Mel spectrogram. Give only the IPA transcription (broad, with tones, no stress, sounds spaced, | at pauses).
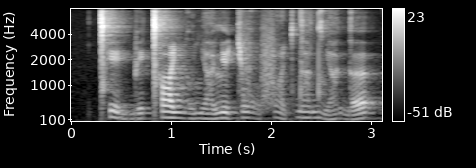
ǀʰ e˥˩ d b e˩˥ ǀʰ ɑ˥ ʎ ɔ̤˧ ʎ a̤˧ lʲ ɜ˥˩ c v ɔ̤˥˩ f ɑ̤˥˩ c d a̤˥ d ʎ a̤˩˥ ɡ ɐ˩˥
